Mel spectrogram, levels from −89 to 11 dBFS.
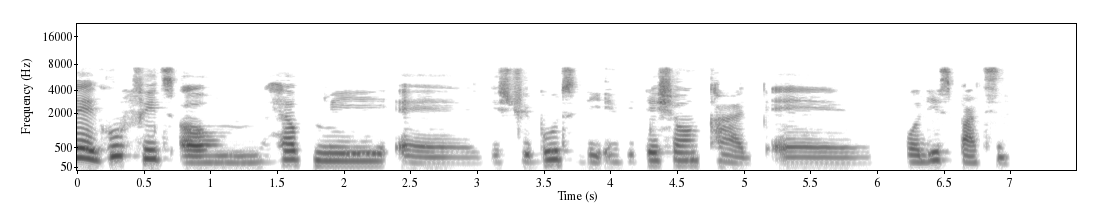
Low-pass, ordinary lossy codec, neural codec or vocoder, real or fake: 7.2 kHz; none; none; real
